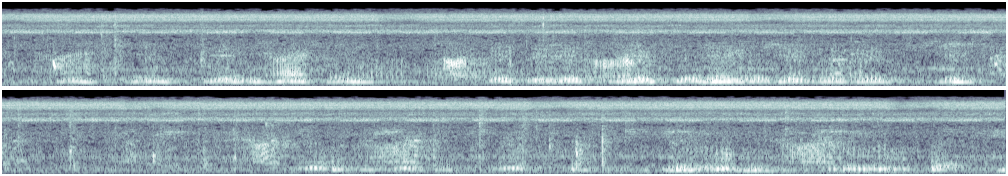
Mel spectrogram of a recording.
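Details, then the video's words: Chorus of frogs croaking, dense and overlapping, with many short low croaks layered into a continuous murmur beneath a steady high-pitched hiss that runs throughout. "the Calming Sound Of Harmonious Frog Croaking"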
